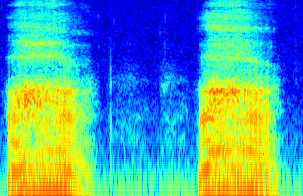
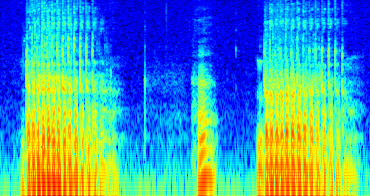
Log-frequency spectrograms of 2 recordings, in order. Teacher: Le R français se prononce en faisant vibrer le dos de la langue contre le palais. Rrr, rrr, vous le sentez contre le palais.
